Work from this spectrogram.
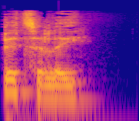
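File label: "bitterly", British English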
